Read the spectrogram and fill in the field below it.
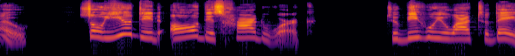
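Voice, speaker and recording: In a very clean recording with a silent background and a dry, close sound with no echo, a woman speaks at a very slow pace and a high pitch with very wide swings. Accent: Brazilian. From Brazil. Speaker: luxury car sales liaison. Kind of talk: interview answer.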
